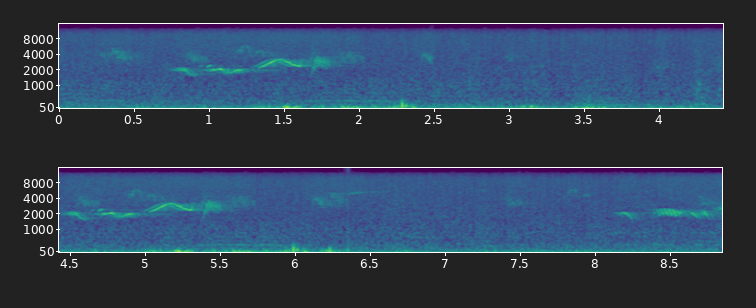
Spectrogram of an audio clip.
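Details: Common blackbird singing short, fluty warbled phrases about every four seconds in an English wildflower garden, over a steady low rumble of wind and a faint hum of bees.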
